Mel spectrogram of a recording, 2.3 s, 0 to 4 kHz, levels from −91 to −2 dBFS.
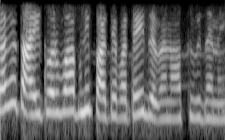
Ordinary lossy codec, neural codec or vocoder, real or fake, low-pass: AAC, 32 kbps; none; real; 3.6 kHz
